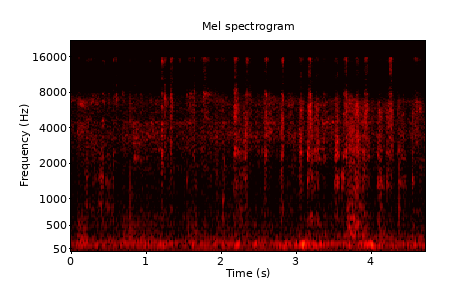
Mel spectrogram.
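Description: Faint scratching of a pen on notebook paper as a word is written: scattered short strokes from about a second in, coming more often towards the end.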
